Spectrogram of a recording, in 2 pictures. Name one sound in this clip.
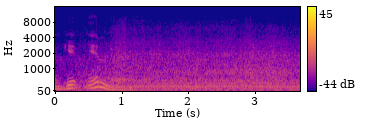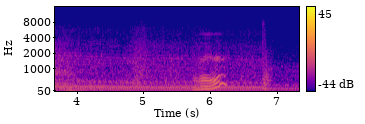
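An airboat engine revs up sharply.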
